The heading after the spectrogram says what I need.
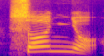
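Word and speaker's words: sogno: GN disebut seperti nya nya. Okey dalam perkataan banyak contohnya. Okey banyak nya kan bunyi nya. Contoh kita tengok yang ni. Sonyo bunyinya sono.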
